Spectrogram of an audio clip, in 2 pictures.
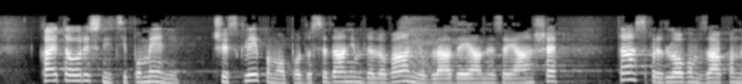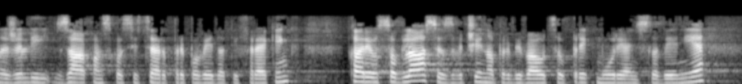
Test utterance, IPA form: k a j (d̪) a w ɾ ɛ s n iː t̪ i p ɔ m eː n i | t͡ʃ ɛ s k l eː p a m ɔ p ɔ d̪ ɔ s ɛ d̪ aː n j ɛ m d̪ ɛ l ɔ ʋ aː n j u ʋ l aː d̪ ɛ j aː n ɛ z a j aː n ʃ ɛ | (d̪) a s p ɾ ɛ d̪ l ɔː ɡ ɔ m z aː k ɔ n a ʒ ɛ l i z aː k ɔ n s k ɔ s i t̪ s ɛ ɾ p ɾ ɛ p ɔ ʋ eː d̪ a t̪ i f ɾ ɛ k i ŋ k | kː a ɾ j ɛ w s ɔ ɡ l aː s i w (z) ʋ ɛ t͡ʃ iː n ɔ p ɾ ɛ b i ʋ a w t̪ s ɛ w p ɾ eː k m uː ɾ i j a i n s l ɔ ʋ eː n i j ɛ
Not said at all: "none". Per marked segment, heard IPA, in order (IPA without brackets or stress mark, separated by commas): t̪, t̪, z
